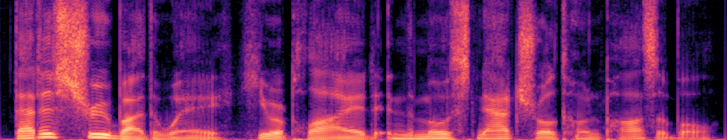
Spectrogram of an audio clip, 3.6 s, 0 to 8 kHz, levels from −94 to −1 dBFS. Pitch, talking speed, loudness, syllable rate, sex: 110 Hz, 230 wpm, -18 LUFS, 5.6 syllables/s, male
